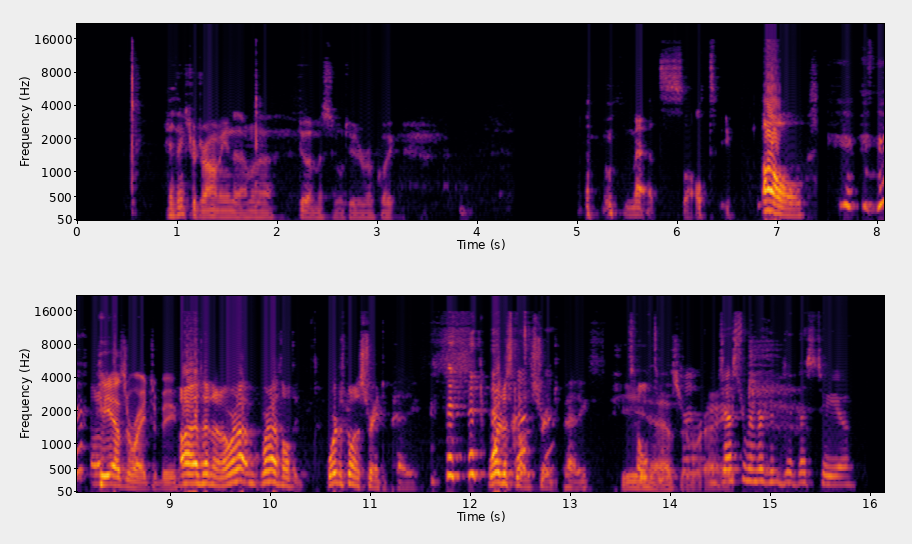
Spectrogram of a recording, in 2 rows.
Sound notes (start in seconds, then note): 5.2 chuckles; 6.9 indignantly; 12.2 further mirth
